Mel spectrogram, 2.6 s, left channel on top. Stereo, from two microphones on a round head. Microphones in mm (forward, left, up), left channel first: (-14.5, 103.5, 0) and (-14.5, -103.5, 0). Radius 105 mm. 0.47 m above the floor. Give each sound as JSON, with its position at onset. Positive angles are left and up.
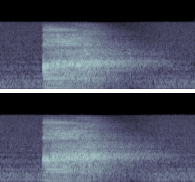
{"t": 0.6, "sound": "snoring", "side_deg": 20, "distance_m": 1.9}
